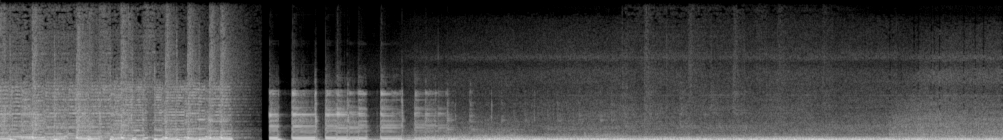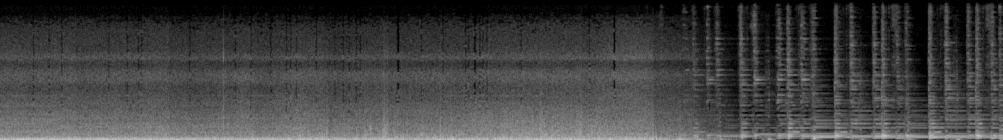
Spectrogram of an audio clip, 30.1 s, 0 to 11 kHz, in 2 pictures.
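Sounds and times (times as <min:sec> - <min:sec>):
rock music: 0:00.0 - 0:12.5
propeller plane engine drone: 0:05.5 - 0:26.0
rush of wind: 0:06.0 - 0:26.2.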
